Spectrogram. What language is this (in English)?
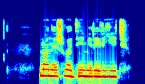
Mari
